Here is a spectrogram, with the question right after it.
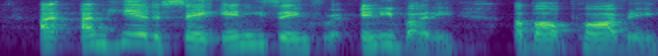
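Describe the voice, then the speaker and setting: Somewhat breathy talking at a very fast pace, its pitch variation ordinary. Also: woman. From Maine. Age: 60s. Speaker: member of the public testifying. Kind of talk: testimony.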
